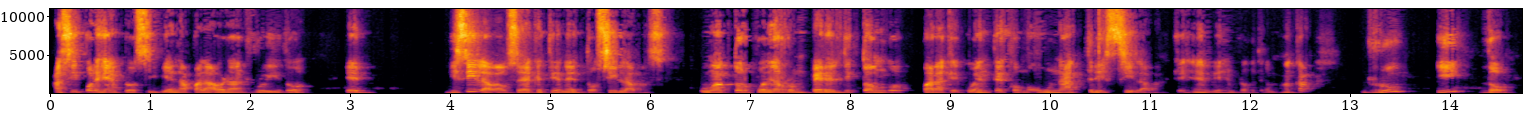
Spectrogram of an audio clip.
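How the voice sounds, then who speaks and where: A man from Honduras with a Honduran Spanish accent, teaching a recorded virtual class, patient and explanatory, slowing down to spell out examples. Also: on the high side, animated, a bit bright.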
